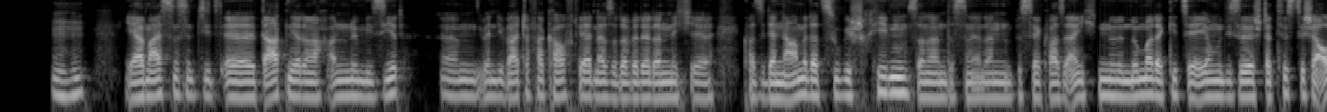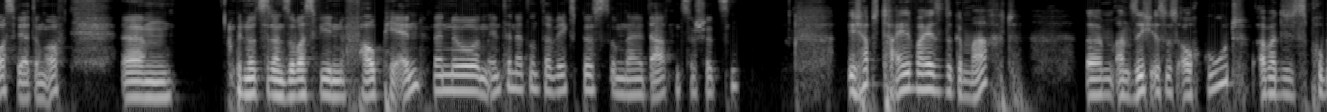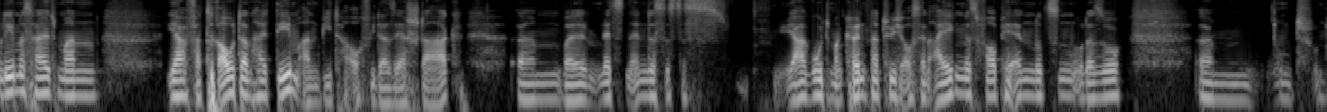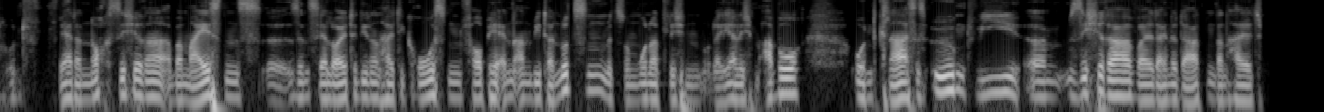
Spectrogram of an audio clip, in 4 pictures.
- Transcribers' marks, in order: laughing while speaking: "geschrieben"; stressed: "dem"; stressed: "meistens"; stressed: "irgendwie"
- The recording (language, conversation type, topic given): German, podcast, Wie schützt du deine privaten Daten online?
